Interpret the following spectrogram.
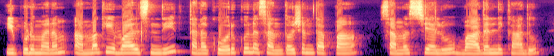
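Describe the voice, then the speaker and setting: A woman's voice: a little high, flat delivery, moderate pace, mellow, natural voice. A woman reading as a firm young heroine. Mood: reproachful. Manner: firm, reproachful. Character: defiant young woman scolding her family. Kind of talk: serial recap narration.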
